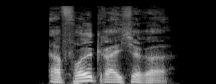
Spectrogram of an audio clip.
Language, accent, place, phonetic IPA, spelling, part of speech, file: German, Germany, Berlin, [ɛɐ̯ˈfɔlkʁaɪ̯çəʁə], erfolgreichere, adjective, De-erfolgreichere.ogg
- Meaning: inflection of erfolgreich: 1. strong/mixed nominative/accusative feminine singular comparative degree 2. strong nominative/accusative plural comparative degree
